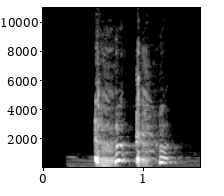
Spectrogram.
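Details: Person with sore throat since the morning, fearing another infection: two short, harsh coughs in quick succession, with a faint background hum; cough.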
